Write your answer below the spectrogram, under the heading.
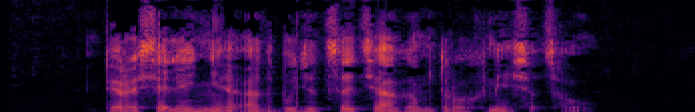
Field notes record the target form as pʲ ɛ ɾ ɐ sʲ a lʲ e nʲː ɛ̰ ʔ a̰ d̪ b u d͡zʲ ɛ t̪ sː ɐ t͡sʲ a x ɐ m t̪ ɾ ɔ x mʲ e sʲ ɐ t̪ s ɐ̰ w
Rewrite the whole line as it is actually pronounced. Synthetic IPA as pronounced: pʲ ɛ ɾ ɐ sʲ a lʲ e nʲː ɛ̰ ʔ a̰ d̪ b u d͡zʲ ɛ t̪ sː ɐ t͡sʲ a ɣ ɐ m t̪ ɾ ɔ x mʲ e sʲ ɐ t̪ s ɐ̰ w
